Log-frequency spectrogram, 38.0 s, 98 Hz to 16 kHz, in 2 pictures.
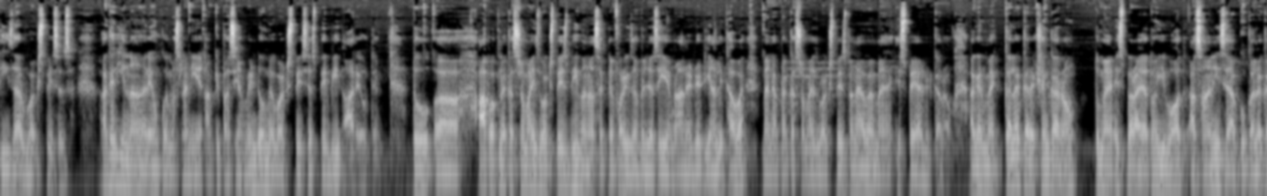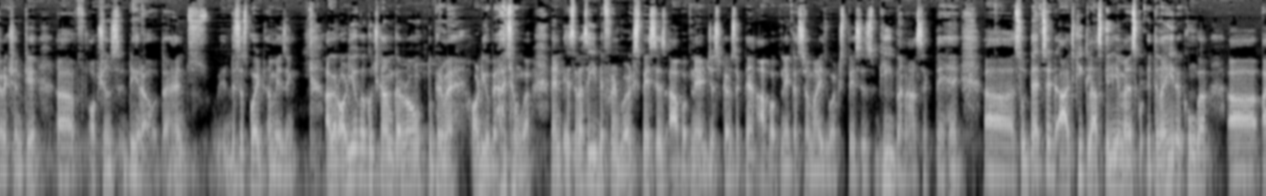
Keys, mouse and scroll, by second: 2.8 click, 6.3 click, 7.3 click, 11.2 click, 11.9 click, 15.5 click, 18.8-21.0 drag, 21.7 scroll down 1, 25.6 click, 30.9 click, 33.9-37.2 drag.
